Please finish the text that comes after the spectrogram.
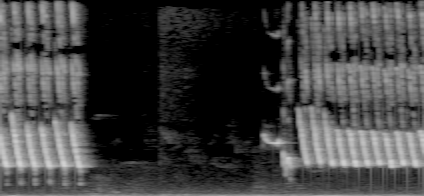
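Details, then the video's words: Canary with lovebird and prenjak style phrasing, used as a singing lure for other canaries: a short burst of sharp repeated notes, a quiet gap, then another fast high series. "Kenari Gacor Cengkok Lovebird & Prenjak! Ampuh Buat Pancingan Kenari Lain Agar Gacor Panjang"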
